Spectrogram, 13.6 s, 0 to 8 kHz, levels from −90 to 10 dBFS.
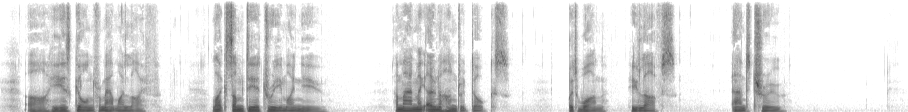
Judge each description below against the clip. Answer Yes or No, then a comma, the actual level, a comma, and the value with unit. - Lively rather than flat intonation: No, average, 4.0 semitones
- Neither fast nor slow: No, slow, 120 wpm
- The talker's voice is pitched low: Yes, very low, 80 Hz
